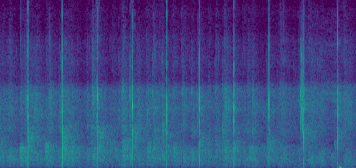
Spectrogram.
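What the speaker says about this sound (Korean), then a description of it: "우리 박수 한번 치죠" Church congregation clapping in a steady, evenly spaced rhythm of sharp claps, filling the room without voices.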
